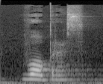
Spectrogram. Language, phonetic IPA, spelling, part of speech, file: Belarusian, [ˈvobras], вобраз, noun, Be-вобраз.ogg
- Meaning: image, picture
